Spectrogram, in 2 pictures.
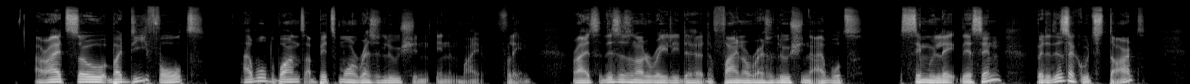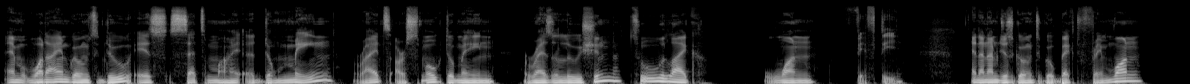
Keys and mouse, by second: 4.5 ctrl+s, 6.0 shift+middle click, 6.3 shift+middle click, 8.1 shift+middle click, 16.1 click, 18.1-20.9 drag, 22.2-23.8 drag.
